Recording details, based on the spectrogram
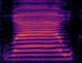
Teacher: واو میں ہونٹ بالکل گول ہوں گے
